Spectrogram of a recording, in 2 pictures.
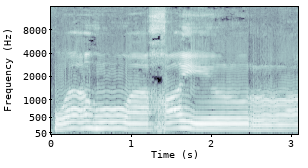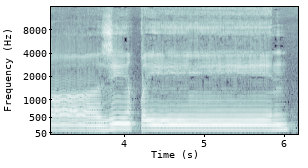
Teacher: Ko ketemu ya maka menjadi ya-nya huruf i koirur ah rurnya langsung dimasukkan ke huruf ro Alif lamnya tidak dibaca disebut idgham Syamsiyah · huruf ro-nya sini ya r-nya panjang harakat berdiri kirur roziqin zqin qinnya dibaca panjang nunnya disukunkan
